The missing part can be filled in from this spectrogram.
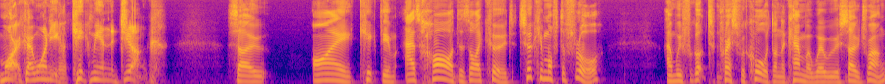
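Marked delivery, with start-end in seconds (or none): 0.0-1.9 put-on American accent. Retell what Jimmy Miller said to you while drinking heavily in your bar, in Jimmy Miller's American accent. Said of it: "in an American accent".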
